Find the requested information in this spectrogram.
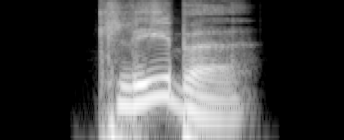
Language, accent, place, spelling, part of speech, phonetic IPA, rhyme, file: German, Germany, Berlin, klebe, verb, [ˈkleːbə], -eːbə, De-klebe.ogg
- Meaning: inflection of kleben: 1. first-person singular present 2. first/third-person singular subjunctive I 3. singular imperative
